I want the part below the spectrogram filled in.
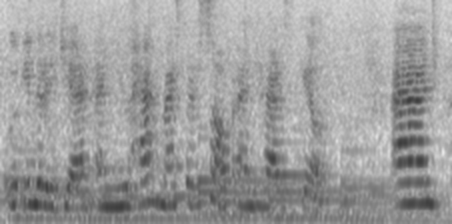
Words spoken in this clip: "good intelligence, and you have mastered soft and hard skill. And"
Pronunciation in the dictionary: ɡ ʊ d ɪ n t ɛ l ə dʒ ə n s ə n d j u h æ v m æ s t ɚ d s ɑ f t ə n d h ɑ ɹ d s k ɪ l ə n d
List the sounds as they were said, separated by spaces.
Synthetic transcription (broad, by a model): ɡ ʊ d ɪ n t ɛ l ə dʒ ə n ə n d j u h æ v m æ s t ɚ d s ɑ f ə n d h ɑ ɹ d s k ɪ l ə n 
